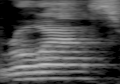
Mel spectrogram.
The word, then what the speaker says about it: ROAS: on ad spend or roas some people pronounce it roast roast whatever you call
